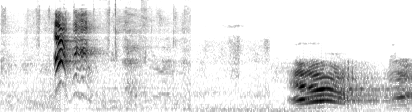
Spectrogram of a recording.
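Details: An apple-head Chihuahua puppy gives a sharp high yip, then a longer whining cry that rises and falls.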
